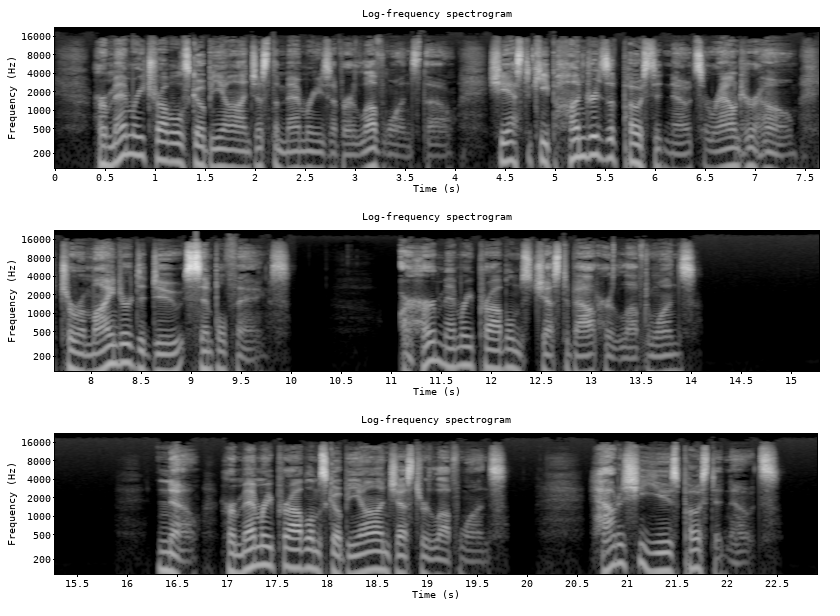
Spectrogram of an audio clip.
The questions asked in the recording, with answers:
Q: How does she use post-it notes?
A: She keeps hundreds of post-it notes around her home to remind her to do simple things.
